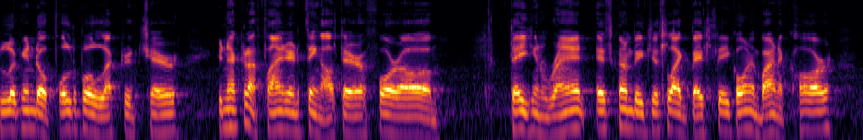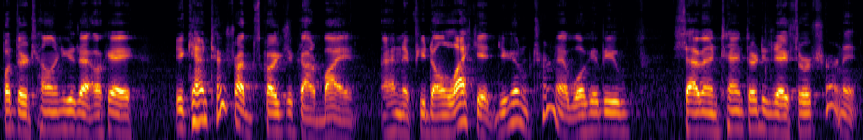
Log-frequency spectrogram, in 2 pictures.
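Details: Woman with Friedreich's ataxia, a progressive neurological condition affecting coordination, considering a wheelchair; ataxic dysarthria.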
